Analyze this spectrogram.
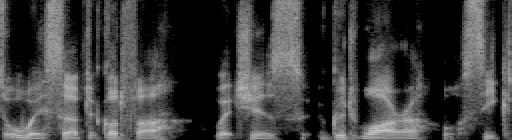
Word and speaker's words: Gurdwara: It is often served at, well, it's always served at Godvar, which is Gurdwara or Sikh temple for anyone who learnt it in religious studies back in school. It's pronounced Godvar though.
